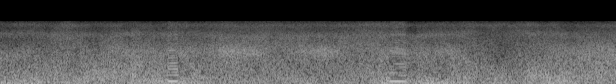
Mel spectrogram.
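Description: Sound dropped by the voice detector, from 0.00 to 1.68 s, 1.78 to 3.90 s and 4.06 to 6.17 s: the sound gives way to steady comfort noise, likely because the sender's detector treated it as background and stopped sending. Through the call codec, nothing is heard above 8 kHz.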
